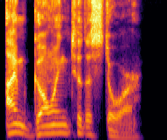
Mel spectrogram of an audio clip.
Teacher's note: The words that carry meaning are going and store. The rest I'm tothe the are reduced and said quickly. So the rhythm sounds like I'm going to the store. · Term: sentence stress and rhythm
